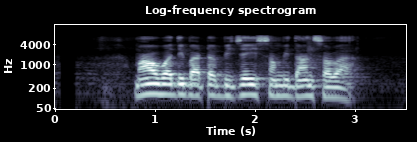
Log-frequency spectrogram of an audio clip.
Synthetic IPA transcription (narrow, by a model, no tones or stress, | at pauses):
mawbad̪ibaʈʌbid͡zʌjsʌmbid̪ʱansʌbʱa̰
